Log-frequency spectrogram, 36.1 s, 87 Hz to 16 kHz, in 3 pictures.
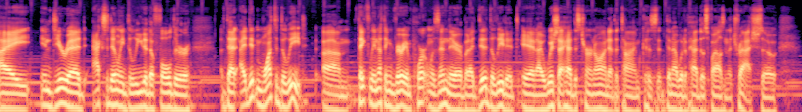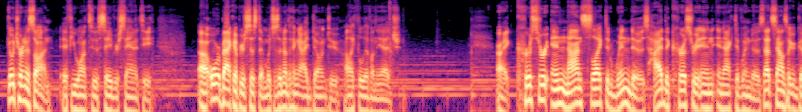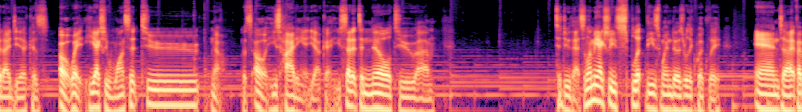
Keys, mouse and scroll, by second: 13.4 Escape, 14.1 k, 17.3 j, 17.9 Escape, 18.2 k, 19.5 h, 20.6 shift+v, 24.7 Escape, 25.2 l, 25.4 l, 28.5 Return, 29.7 j, 31.9 q, 33.3 click, 33.7 Escape.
